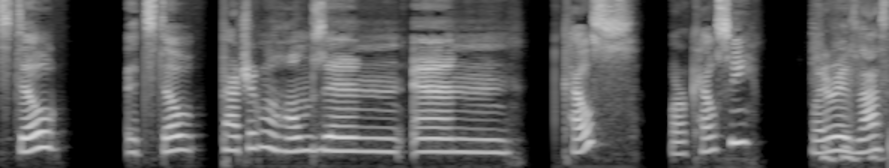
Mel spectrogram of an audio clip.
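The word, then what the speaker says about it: Kelce: Well, just to make it clear, people, the dad of the Kelsey brothers came into their podcast and said, our last name is actually pronounced Kels, but he got tired of correcting people over and over and over again because people just call him Kelsey.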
